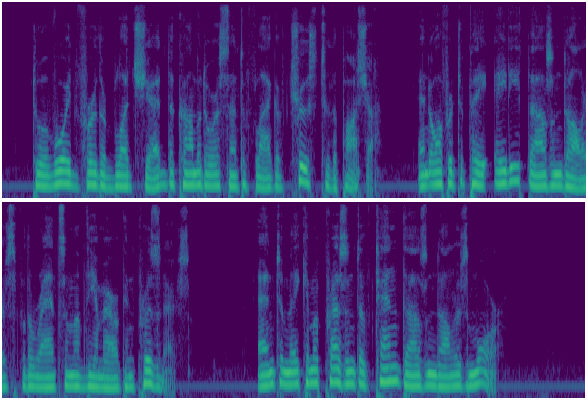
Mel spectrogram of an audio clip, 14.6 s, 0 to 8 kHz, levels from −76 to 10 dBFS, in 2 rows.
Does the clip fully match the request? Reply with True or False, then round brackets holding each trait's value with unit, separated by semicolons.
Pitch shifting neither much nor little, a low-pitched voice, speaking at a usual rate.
True (3.2 semitones; 125 Hz; 160 wpm)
